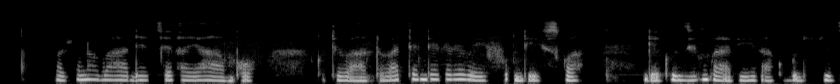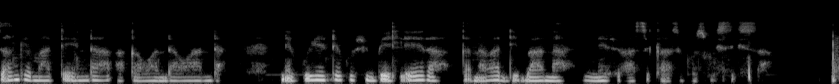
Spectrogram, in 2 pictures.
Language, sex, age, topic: Ndau, female, 36-49, health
